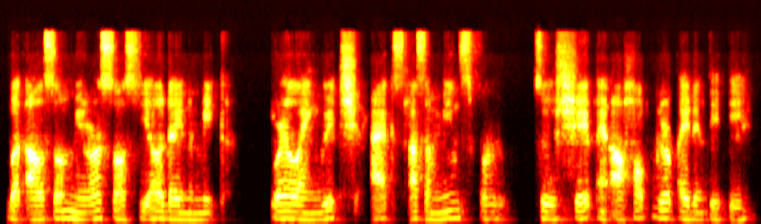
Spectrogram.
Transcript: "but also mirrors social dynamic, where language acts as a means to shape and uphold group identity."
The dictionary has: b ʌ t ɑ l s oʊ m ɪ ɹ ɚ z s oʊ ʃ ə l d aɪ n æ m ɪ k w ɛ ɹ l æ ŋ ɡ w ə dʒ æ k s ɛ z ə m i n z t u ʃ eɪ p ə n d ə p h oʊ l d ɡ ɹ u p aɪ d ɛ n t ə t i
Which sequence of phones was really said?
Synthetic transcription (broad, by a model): b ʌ t ɑ l s oʊ m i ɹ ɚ s oʊ s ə l d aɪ n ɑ m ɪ k w ɛ ɹ l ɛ ŋ ɡ w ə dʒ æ k s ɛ s ə m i n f t u ʃ eɪ p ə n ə h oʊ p ɡ ɹ u p aɪ d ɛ n t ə t i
